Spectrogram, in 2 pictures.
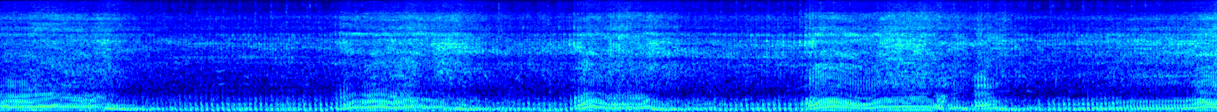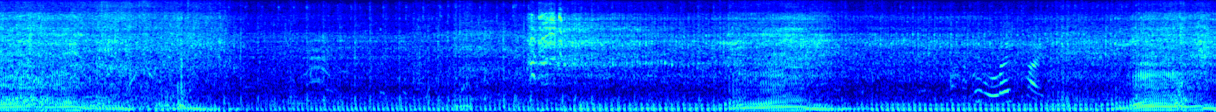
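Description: A motorcycle crosses a creek with repeated engine revs rising and falling, plus clattering, splashing and scraping as the bike struggles through the water.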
